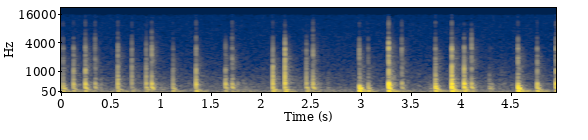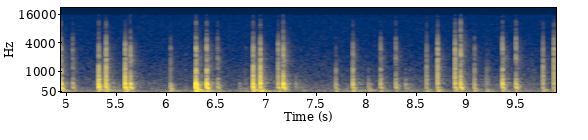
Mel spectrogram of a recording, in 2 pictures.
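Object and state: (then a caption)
Hollow cardboard shoe box lid. Long nails tap quickly on the hollow lid of a large, rigid red cardboard shoe box. Each short, dry tap has a hollow low thump and a bright click, dying out almost at once. The taps come in a steady, uneven stream, some louder than others.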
